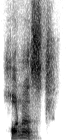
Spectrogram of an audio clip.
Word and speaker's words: honest: when you see h-o-n-e-s-t honest you don't call honest it is honest it is silent right and all also h o n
